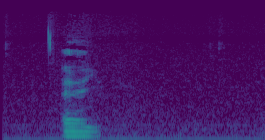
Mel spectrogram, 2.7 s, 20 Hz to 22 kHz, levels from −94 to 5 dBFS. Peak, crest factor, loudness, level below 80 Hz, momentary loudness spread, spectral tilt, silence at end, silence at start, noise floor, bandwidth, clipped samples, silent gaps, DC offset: -28 dBFS; 26 dB; -49 LUFS; -72 dBFS; 22 LU; -4 dB/octave; 0 s; 0.05 s; -69 dBFS; 16.5 kHz; under 0.1%; none; under 0.1%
